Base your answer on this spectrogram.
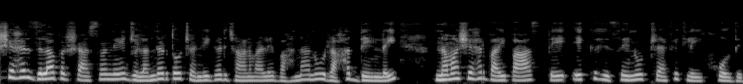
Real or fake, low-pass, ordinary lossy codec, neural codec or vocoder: real; none; none; none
